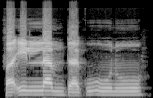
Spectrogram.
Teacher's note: نون ساکن کے بعد لام ہے، ادغام کریں گے بغیر غنہ کے۔ فَإِن لَمْ تَكُونُوا، واو مدہ ہے، کھینچنا ہے۔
